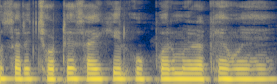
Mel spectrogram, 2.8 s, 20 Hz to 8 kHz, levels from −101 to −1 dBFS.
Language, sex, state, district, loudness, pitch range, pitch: Hindi, male, Jharkhand, Ranchi, -13 LUFS, 145-150 Hz, 150 Hz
